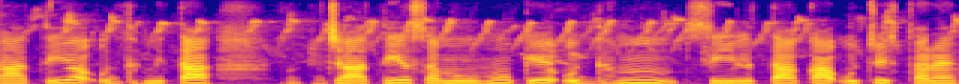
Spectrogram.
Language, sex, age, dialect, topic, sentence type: Hindi, female, 25-30, Awadhi Bundeli, banking, statement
